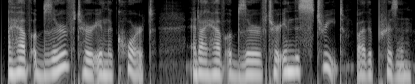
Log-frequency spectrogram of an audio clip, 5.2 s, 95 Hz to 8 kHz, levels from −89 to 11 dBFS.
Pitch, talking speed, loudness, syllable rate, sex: 165 Hz, 210 wpm, -18 LUFS, 5.2 syllables/s, female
